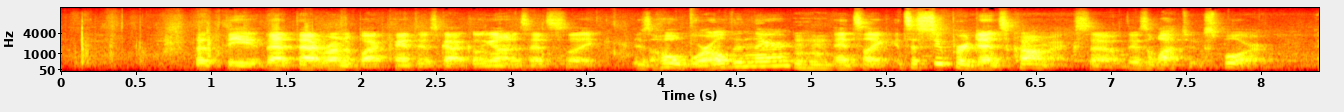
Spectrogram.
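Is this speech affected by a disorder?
No.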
